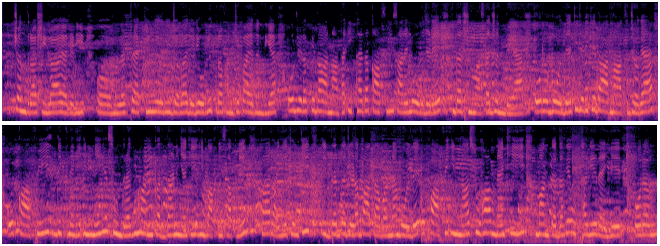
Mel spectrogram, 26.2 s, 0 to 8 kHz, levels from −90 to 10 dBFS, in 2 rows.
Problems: constant background noise, echo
